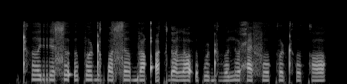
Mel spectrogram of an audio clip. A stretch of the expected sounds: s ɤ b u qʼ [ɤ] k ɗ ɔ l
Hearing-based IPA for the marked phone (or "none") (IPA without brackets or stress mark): o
